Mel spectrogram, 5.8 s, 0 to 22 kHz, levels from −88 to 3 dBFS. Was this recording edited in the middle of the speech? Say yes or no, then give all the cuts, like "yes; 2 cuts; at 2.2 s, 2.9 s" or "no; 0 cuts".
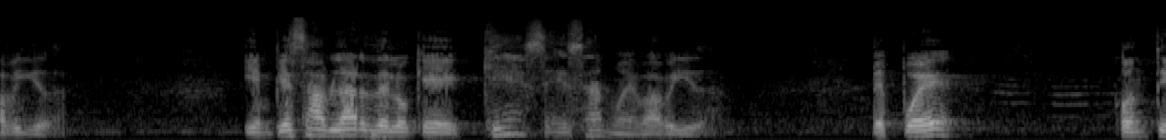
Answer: no; 0 cuts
